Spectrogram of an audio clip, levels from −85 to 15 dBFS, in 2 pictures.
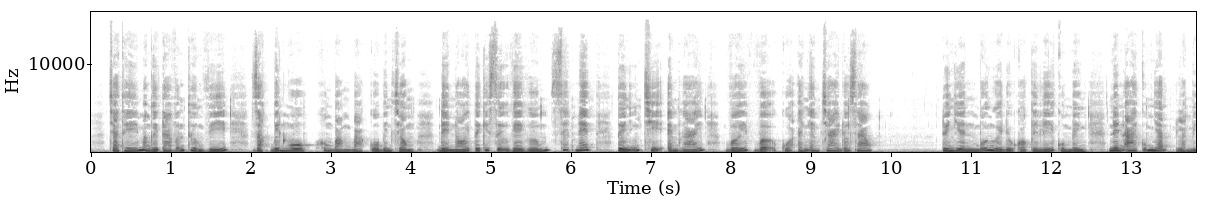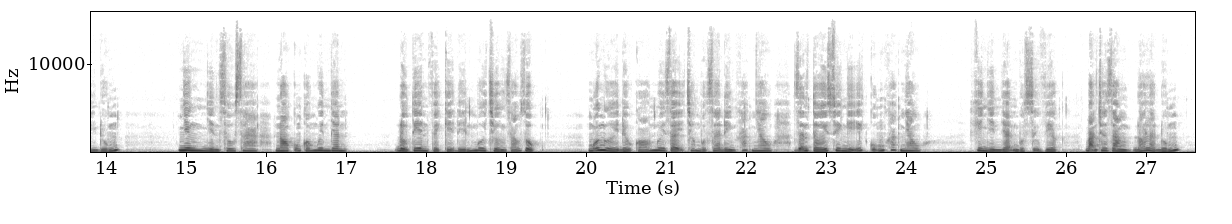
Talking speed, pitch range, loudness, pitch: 230 wpm, 160-230 Hz, -22 LUFS, 200 Hz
